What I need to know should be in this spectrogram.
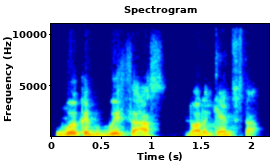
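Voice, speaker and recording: A man's voice: medium pitch, normal speed, warm tone, breathy edge. A man from Australia, a guest in an interview, talking loosely with many fillers and restarts. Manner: rambling, many "you know" fillers and restarts. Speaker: interview guest, community advocate. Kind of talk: casual conversational interview.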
